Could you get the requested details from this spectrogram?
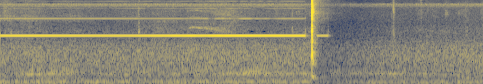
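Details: Electric range top burner tested with ohmmeter: steady high continuity beep for about two seconds, so element is good; nonworking burner suspected from burned receptacle block with prongs not making contact.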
